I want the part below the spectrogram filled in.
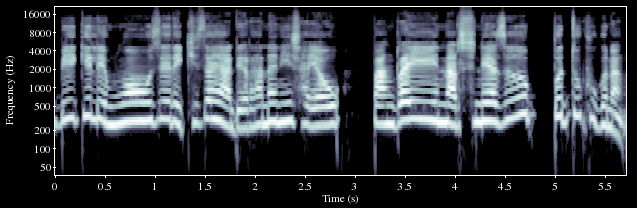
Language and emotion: Bodo, disgusted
